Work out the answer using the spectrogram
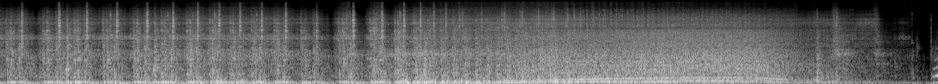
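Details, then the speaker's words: Abandoned 1979 Ford F150 with modified 351 V8: lumpy, stumbling, smoky run not firing on all cylinders, briefly clearing for a couple seconds then shutting off; owner suspects something clogged inside the carburetor. "it's definitely not running on all the cylinders all the time. But then it kind of clears up and does for a couple seconds, then it shuts off."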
